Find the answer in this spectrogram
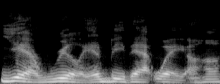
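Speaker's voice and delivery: sarcastic delivery. Showing what another voice can do for e-learning content, sarcastic. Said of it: "kind of a sarcastic sound".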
